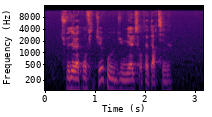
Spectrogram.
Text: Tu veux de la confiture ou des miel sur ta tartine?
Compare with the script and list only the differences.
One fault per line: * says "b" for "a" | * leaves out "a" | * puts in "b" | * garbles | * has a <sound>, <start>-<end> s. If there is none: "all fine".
* says "du" for "des"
